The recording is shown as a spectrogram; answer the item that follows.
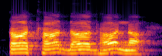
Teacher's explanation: जिन वर्णों का उच्चारण करते समय जीभ का आगे का भाग दंत को स्पर्श करता है, उन्हें दंतीय व्यंजन कहते हैं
